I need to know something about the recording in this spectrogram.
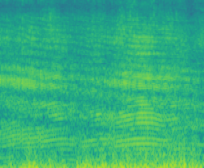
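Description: Whine of an RC model's electric motor and propeller, rising in pitch and falling back after about a second and a half, over a low wind rumble on the microphone.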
